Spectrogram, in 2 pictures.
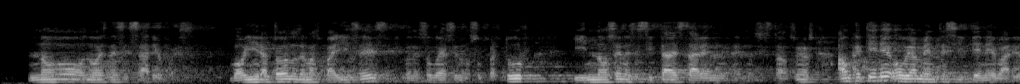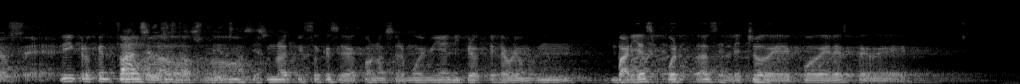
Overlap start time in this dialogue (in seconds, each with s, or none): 11.4 s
